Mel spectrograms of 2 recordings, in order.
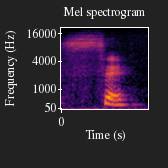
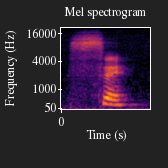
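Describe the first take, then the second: The two takes are said the same way.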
